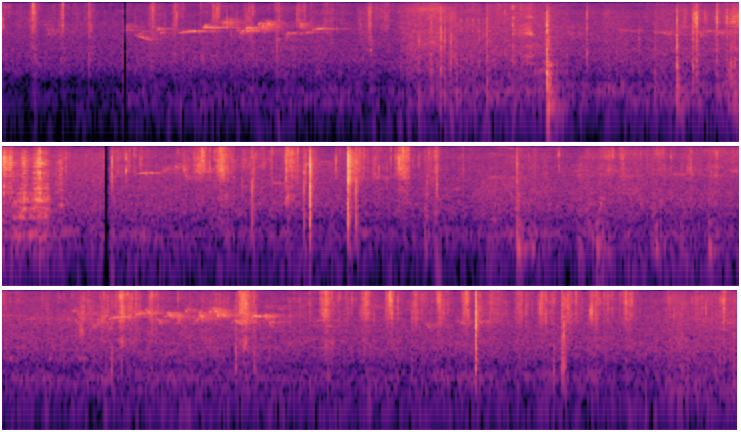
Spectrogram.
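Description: Gloved hands squeezing and pressing hand-minced meat along a wide flat Adana kebab skewer: soft wet squelching with scattered taps and knocks, one sharper knock about five seconds in.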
